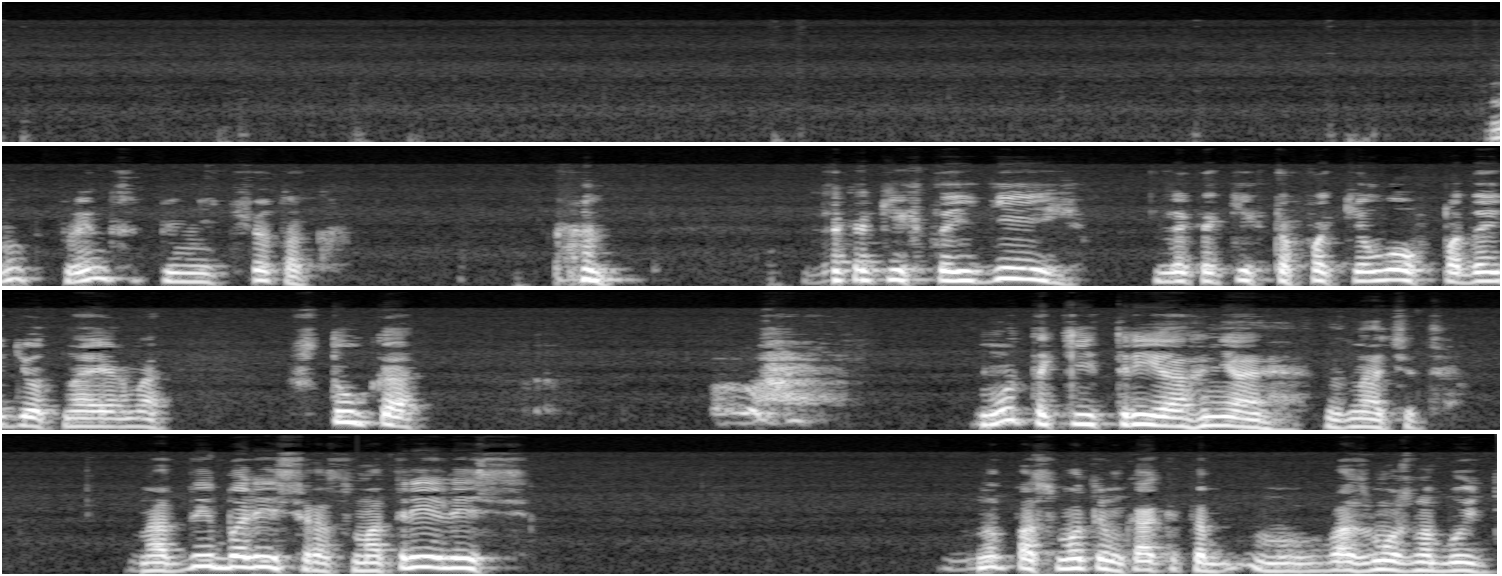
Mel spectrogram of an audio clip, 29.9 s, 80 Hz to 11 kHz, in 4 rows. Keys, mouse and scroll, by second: 0.0 click, 1.7 space, 6.0 middle click, 6.7 shift+middle click, 8.5 middle click, 9.6 middle click, 22.1-23.5 middle drag, 24.3-27.6 middle drag.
